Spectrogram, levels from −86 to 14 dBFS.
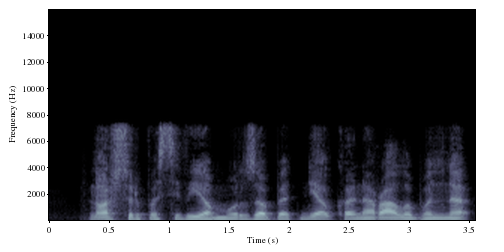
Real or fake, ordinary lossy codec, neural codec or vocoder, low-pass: fake; MP3, 96 kbps; codec, 16 kHz, 0.5 kbps, X-Codec, WavLM features, trained on Multilingual LibriSpeech; 7.2 kHz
